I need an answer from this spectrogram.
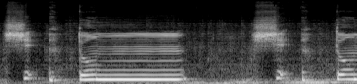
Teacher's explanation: حمزہ کے اوپر ساکن ہے تو ہلکا سا جھٹکا پیدا ہوگا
